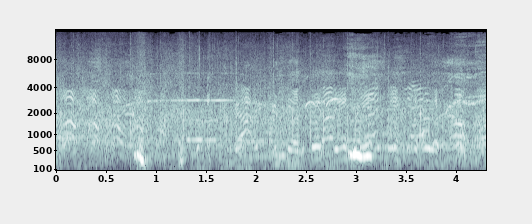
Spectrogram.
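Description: Studio audience applauding, with scattered voices over the clapping.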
